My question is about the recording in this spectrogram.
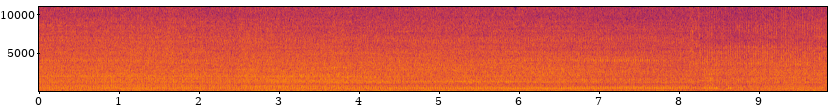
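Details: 2018 VW Tiguan Allspace at idle: a light, fast, uneven metallic rattle, about four a second, over the engine. Owner attributes it to the fuel rail; source unconfirmed.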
